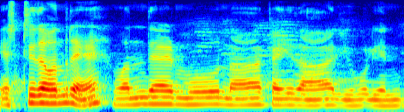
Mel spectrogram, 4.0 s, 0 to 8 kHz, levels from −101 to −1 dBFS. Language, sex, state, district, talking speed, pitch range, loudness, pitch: Kannada, male, Karnataka, Raichur, 150 wpm, 120-145 Hz, -20 LUFS, 125 Hz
